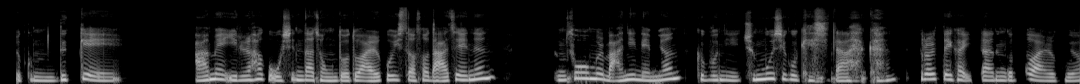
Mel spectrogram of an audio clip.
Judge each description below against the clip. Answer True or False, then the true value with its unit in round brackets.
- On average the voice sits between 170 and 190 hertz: False (200 Hz)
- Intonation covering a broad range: False (4.0 semitones)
